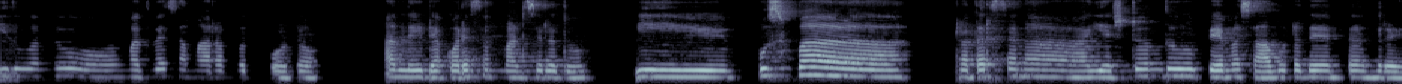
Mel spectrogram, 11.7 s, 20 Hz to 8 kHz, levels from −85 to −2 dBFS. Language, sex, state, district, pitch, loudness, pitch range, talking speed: Kannada, female, Karnataka, Chamarajanagar, 195 Hz, -33 LUFS, 190-205 Hz, 85 wpm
